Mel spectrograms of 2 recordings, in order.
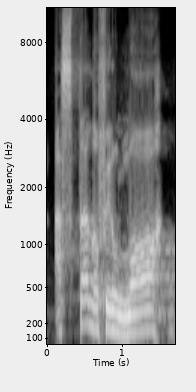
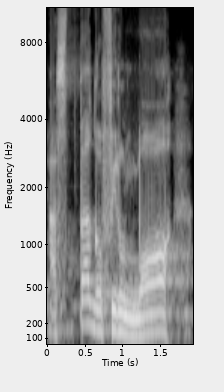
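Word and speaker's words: أستغفر الله: ভাবে উচ্চারণ হয় না আস্তাগফিরুল্লাহ এভাবে আপনি উচ্চারণ করবেন অনেকে আস্তাগফিরুল্লাহ পড়ে আস্তাগফিরুল্লাহ পড়লে হবে না পড়তে হবে আস্তাগফিরুল্লাহ আস্তাগফিরুল্লাহ এভাবে আপনি পড়বেন 100 বার প্রিয় দর্শক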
